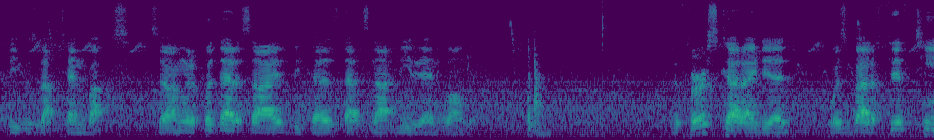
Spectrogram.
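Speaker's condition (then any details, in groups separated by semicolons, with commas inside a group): No condition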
